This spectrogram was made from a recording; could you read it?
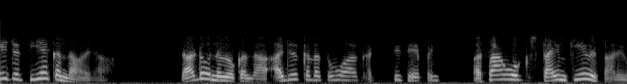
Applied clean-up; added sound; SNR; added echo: neural diffusion model UNIVERSE++.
